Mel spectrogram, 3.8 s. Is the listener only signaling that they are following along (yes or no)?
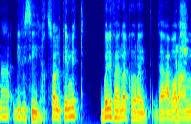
yes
